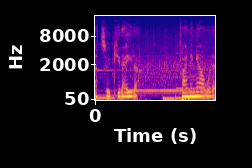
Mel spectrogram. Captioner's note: audience applauds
